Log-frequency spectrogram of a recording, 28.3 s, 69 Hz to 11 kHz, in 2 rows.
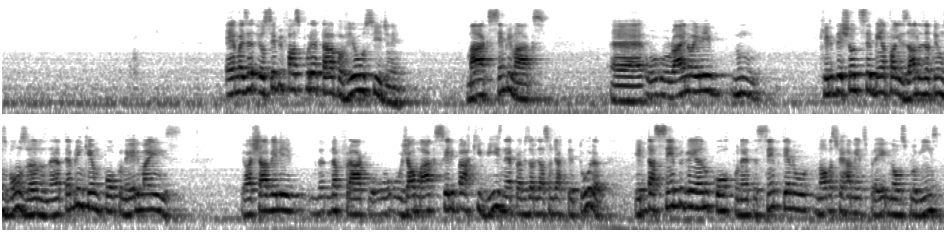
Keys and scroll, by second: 17.0 ctrl+shift+e.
